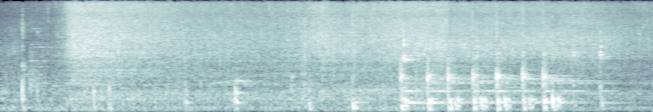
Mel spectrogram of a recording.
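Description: Onion, tomato and chili hit a hot pan with a sudden burst of sizzling that holds as a steady hiss, broken later by quick, rhythmic scraping and tapping of a spoon stirring the mixture.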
